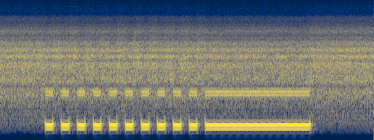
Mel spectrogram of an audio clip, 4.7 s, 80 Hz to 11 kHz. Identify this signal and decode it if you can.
Telephone call progress tone (North American plan), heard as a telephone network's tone, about 350, 440 Hz, 0.1 s on and 0.1 s off. Stutter dial tone.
